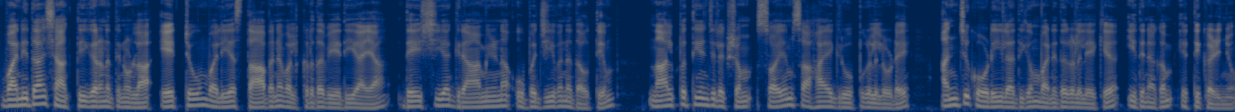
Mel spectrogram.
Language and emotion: Malayalam, neutral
